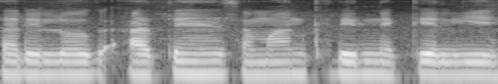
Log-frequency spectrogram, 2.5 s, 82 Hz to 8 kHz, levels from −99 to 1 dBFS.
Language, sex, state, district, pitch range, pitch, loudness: Hindi, male, Chhattisgarh, Kabirdham, 135-140 Hz, 140 Hz, -17 LUFS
